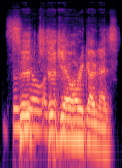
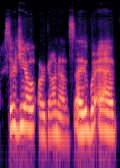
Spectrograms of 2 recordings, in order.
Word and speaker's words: Sergio Aragonés: Sergio Aragonés. Sergio Aragonés. I mess up his name every time. It's so annoying. But yes, Sergio Aragonés.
